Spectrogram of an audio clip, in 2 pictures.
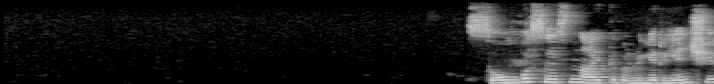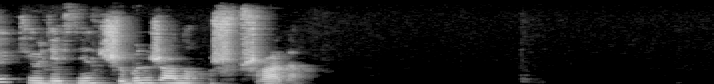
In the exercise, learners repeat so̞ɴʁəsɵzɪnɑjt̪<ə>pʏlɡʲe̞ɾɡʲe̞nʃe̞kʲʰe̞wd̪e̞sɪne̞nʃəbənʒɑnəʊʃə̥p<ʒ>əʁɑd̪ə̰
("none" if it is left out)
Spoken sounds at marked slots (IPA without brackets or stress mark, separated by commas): ə, ʃ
